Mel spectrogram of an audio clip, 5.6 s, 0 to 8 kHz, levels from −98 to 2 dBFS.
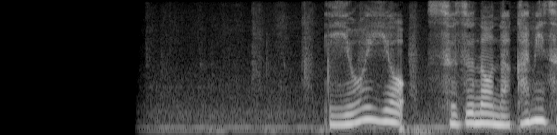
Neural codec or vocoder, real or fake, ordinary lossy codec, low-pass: none; real; none; none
